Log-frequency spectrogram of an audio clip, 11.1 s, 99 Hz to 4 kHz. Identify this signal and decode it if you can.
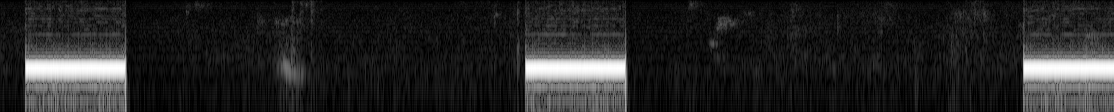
Ringback tone (Europe, 425 Hz).
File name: out- -2004- - - .5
